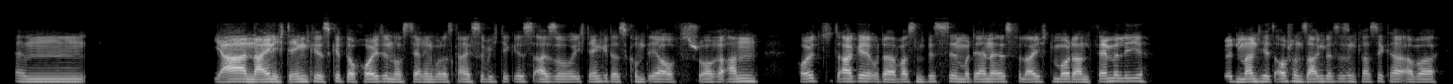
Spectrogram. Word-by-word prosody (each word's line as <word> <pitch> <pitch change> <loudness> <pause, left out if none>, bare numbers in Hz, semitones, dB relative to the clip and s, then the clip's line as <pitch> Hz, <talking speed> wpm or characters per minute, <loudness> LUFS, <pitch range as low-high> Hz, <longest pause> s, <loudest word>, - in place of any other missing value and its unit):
Ähm 130 -1 -3 1.3
Ja, 130 0 +9
nein, 120 +1 +8
ich 120 -2 +1
denke, 130 +3 +1
es 120 - +1
gibt 145 - -3
auch - - -2
heute 130 +2 +2
noch 120 -1 -3
Serien, 120 +2 -3
wo 120 - -6
das 120 -1 -5
gar - - -5
nicht 120 - -1
so 135 - -6
wichtig 120 +2 -11
ist. 130 -1 -3
Also, 125 0 -1
ich 125 -1 -6
denke, 130 +2 -4
das 120 -3 -4
kommt 120 -2 -8
eher 130 -1 0
aufs 120 -1 -4
Genre 125 +1 0
an. 140 +1 0 0.4
Heutzutage 135 0 +2
oder 120 -1 -1
was 125 0 -2
'n 120 - -9
bisschen 130 +1 -3
moderner 125 +1 -1
ist, 130 -1 -2
vielleicht 120 +2 -3
„Modern 125 -2 +1
Family“ 145 +2 +1 0.8
würden 130 0 -2
manche 130 +1 +3
jetzt 130 - -3
auch 135 - -1
schon 140 -2 -3
sagen, 125 +1 0
das 130 0 -6
ist 135 - -8
'n 135 - -5
Klassiker, 125 +1 -4
aber 125 0 -3
130 Hz, 200 wpm, -23 LUFS, 125-130 Hz, 1.3 s, Ja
